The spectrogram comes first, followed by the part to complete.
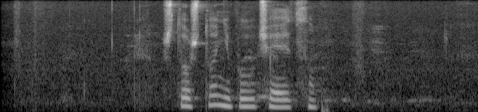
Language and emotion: Russian, neutral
